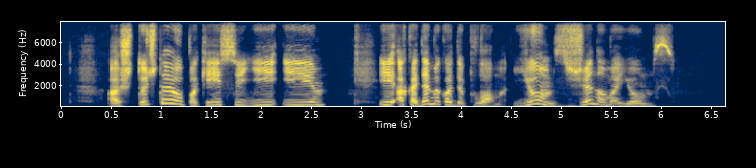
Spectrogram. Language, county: Lithuanian, Utena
